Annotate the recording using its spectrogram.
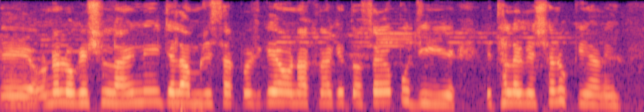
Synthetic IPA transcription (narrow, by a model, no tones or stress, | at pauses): t̪eːʊnːãːloːkeːʃənlaːɪnːĩːd͡ʒeːlaːmɾisəɾpʊd͡ʒɡeaːʊnaːkʰnãːkɪt̪əsẽpud͡ʒiːeːɪt̪ʰːãːloːkeːʃənɾʊkːijãːnĩː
